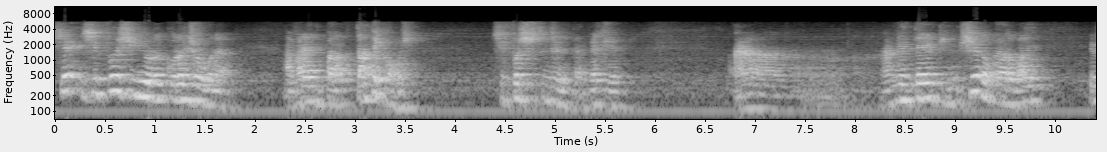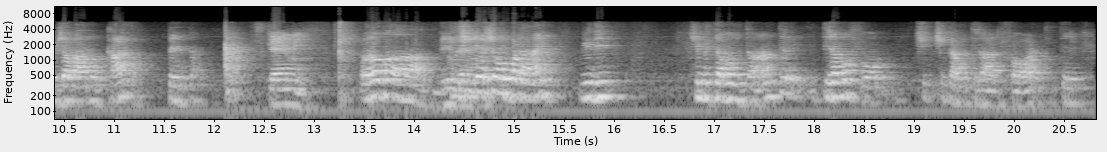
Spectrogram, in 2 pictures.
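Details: Young man with hearing loss (deafness), speaking Italian; deaf speech.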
